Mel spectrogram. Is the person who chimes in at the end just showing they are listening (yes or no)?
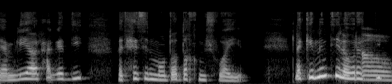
yes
